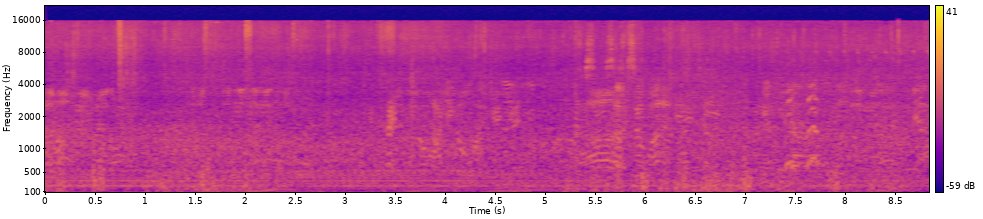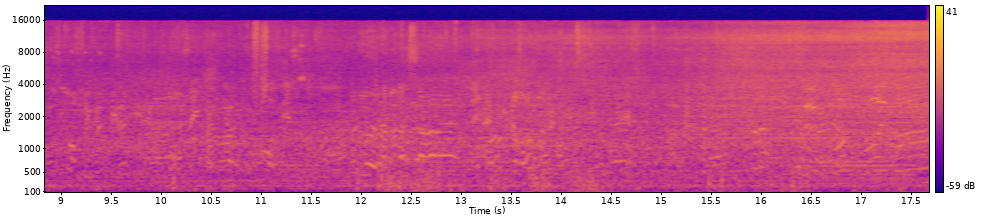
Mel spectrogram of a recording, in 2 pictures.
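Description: Wind gusts across open ground outdoors.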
